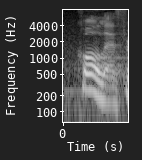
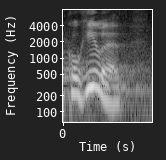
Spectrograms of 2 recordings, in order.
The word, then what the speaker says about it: Koheleth: Koheleth, very good. Koheleth, right, or Koheleth, depending on which pronunciation you prefer.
